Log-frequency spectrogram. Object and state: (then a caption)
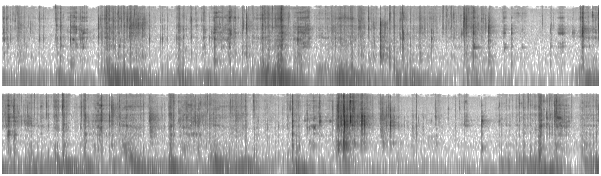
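Dry bar soap being carved. A metal blade carves and scrapes flakes from a solid, dry, tan round bar of soap. The result is a steady run of crisp scraping and crumbly, tearing crunches over a low rumble, with brief bright spikes near the twelve-second mark.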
